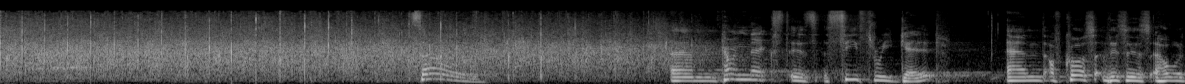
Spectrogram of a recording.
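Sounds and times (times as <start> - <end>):
audience applause: 0.0 - 7.2
speech: 6.7 - 11.8.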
